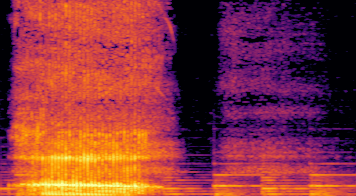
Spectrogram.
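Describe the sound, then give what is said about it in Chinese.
A storyteller imitates snoring to portray a sleeping wombat: one long, loud, raspy inhaled snore, followed by a softer, buzzing, pulsing exhale broken into three short humming bursts. “下午，我仍然是睡觉觉。”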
